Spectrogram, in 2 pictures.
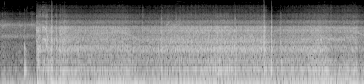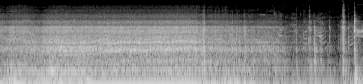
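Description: Off-road vehicle engine running loudly close by. It comes in suddenly about a second in, holds steady, and dies away near the end.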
